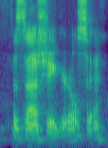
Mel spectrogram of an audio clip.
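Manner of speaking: voiceless whisper; hushed disbelieving whisper; whispered repeat. Pretend. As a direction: breathe it as an aside. Repeated whisper after plain take.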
